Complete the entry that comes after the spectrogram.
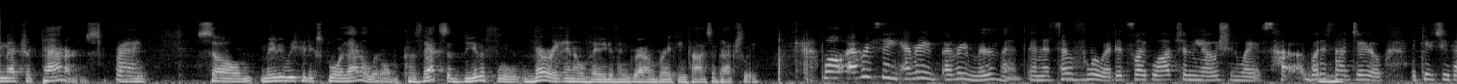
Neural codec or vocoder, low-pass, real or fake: codec, 44.1 kHz, 2.6 kbps, SNAC; 7.2 kHz; fake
